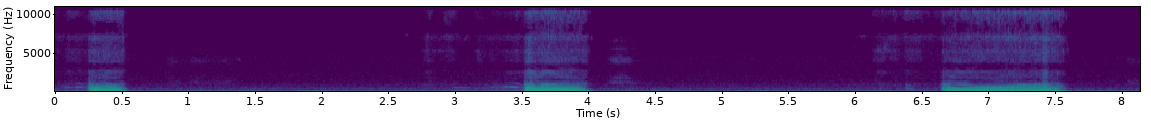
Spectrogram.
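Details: Snoring from Maria, a fourteen-year-old fawn female pug, a senior dog in Japan, on 4 June 2024: three loud, deep, buzzy rasping snores, each about half a second to a second long, repeating roughly every three seconds, with quiet breathing between.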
